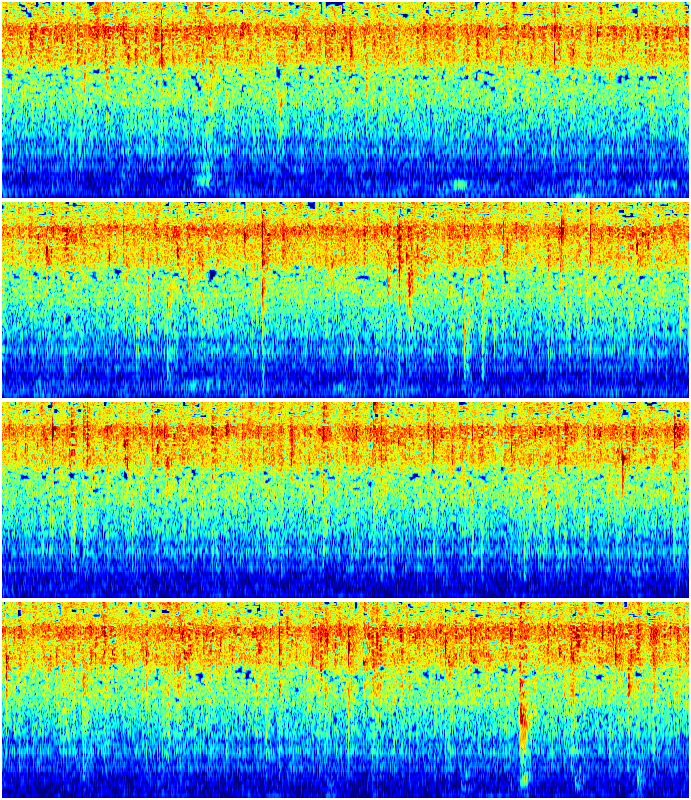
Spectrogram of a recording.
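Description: Hot oil sizzling steadily as vegetables fry, a fine high hiss with scattered small pops and crackles.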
